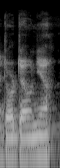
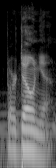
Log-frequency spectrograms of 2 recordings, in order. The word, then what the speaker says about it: Dordogne: Yeah, Dordogne. Dordogne.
